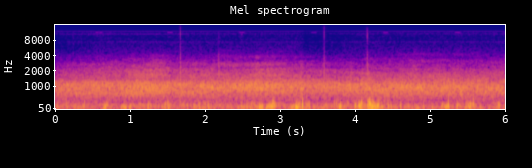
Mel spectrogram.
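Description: Cessna 172 landing, its engine a faint steady hum at low power, under irregular gusts of wind buffeting the microphone.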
